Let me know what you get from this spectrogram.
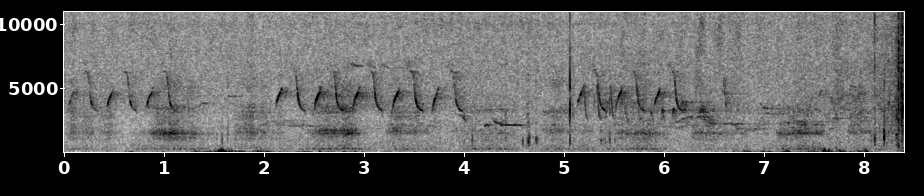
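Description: A bird singing faintly, three runs of quick, hooked chirps repeated in a row. Soft footstep thuds on a dirt trail come in about a second and a half in and again near the end.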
